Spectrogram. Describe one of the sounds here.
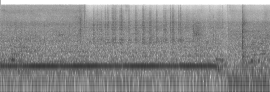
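A machine hums steadily, then stops.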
